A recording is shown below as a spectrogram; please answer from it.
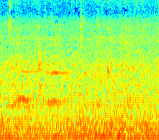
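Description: Heavy rain pours down in Medina during Ramadan, a dense, steady broadband roar of downpour filling the whole short stretch, close and loud with no gaps.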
